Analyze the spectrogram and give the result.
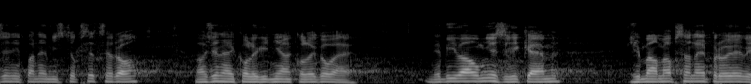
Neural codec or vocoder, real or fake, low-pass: codec, 16 kHz, 8 kbps, FreqCodec, larger model; fake; 7.2 kHz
